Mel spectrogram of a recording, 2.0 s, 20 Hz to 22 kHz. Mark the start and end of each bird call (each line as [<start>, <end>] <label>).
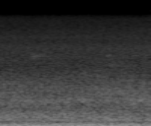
[0.00, 2.02] Gray Catbird (Dumetella carolinensis)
